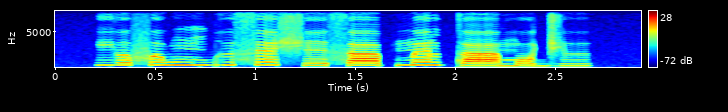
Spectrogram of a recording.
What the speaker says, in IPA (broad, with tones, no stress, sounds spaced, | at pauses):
j ə˧ f ə˦ w ũ˦ ɡ͡b ɨ˦ s ɛ˦ ʃ e˨ s aː˧ p m ɛ̃˦ l t aː˨ m ɔ˨ d͡ʒ ɨ˨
